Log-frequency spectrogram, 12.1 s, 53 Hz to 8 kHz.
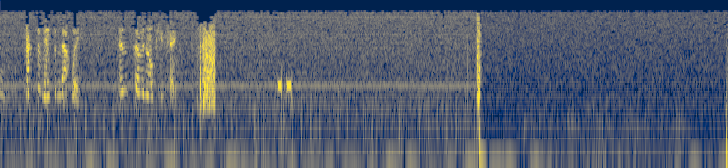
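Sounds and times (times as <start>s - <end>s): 
faint static: 0.0s - 12.1s
speech: 0.7s - 3.6s, 4.6s - 5.1s
burst of noise: 1.3s - 11.4s
telephone speed dial dialing beeps: 4.6s - 4.9s
steady telephone tone: 4.6s - 5.0s.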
